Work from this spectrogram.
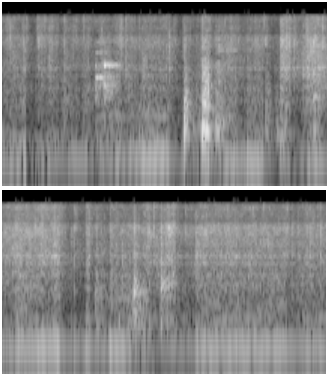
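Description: Chopped vegetables such as beans and carrots tumble into a pan for Nagercoil-style aviyal and get stirred, giving a steady sizzle broken by scraping clatters and soft thumps. No one speaks.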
